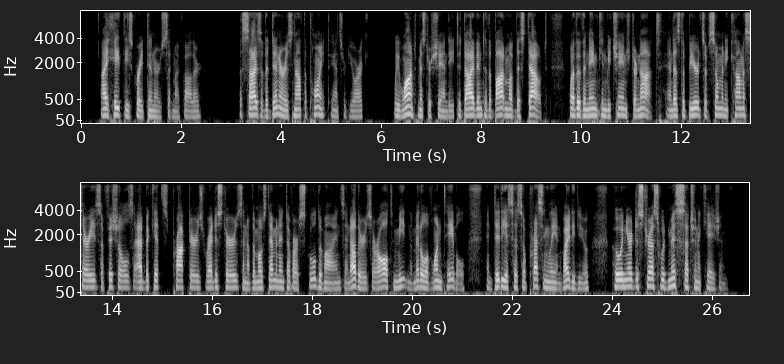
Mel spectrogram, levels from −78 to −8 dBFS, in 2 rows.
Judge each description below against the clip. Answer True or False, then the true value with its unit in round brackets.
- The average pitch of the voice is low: True (130 Hz)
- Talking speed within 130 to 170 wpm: False (185 wpm)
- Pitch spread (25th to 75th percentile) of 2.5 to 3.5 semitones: True (2.9 semitones)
